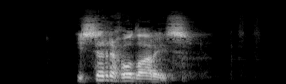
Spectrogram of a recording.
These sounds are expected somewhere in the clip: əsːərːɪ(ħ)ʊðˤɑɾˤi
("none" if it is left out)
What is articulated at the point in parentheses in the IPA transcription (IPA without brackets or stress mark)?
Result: ħ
